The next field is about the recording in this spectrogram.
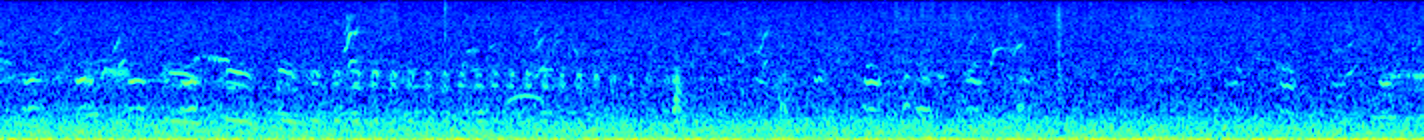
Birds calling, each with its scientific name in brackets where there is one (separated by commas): Erckel's Francolin (Pternistis erckelii)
